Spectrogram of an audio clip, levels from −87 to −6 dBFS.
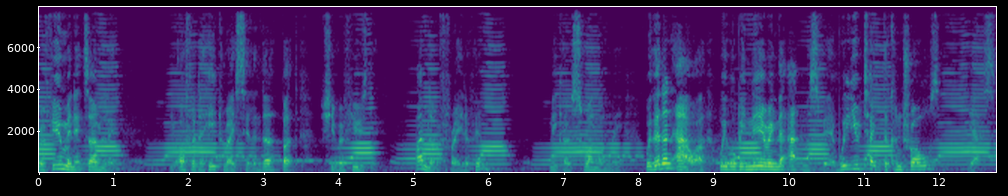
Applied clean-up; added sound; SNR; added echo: none; Brass instrument; 6 dB; reverberation time 2.6 s.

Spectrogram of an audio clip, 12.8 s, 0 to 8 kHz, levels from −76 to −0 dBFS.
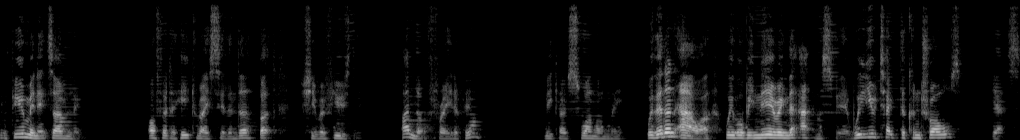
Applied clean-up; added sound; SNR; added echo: neural mask model DeepFilterNet 3.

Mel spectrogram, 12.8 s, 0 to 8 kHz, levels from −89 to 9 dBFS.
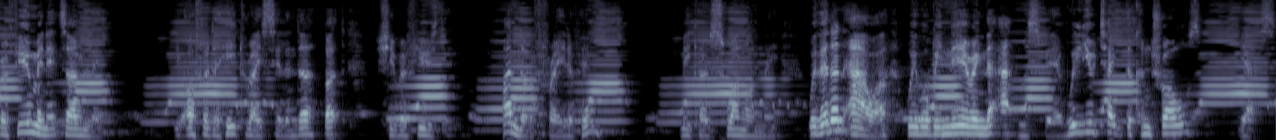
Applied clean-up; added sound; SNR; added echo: classical method WPE with log-MMSE.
